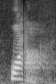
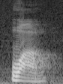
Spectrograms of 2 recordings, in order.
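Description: First: The pitch falls sharply from high to low. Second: The pitch dips low then rises.

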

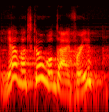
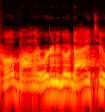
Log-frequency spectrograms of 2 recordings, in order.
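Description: First: It is said eagerly and boldly. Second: It is said gloomily, like Eeyore.

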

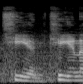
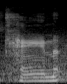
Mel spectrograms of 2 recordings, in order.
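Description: First: The name is said with two syllables. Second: The name is said with one syllable. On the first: The speaker calls it right. "Kian is how you say it" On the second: The speaker calls it wrong. "I read it as Kane"

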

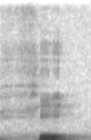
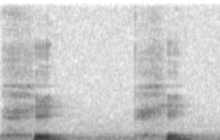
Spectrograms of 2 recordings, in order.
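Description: First: It begins with an f sound. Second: It begins with an aspirated p sound. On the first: "eu sugiro a gente ler como se fosse um F de Fi" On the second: "O mais correto seria lê-lo como Pi"

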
